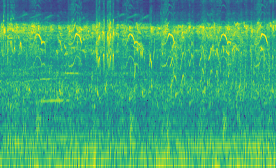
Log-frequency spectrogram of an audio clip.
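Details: Sogon (Ruby-cheeked sunbird) chattering song in gacor ngobra style as a singing lure: a thick tangle of high, squeaky arching notes, briefly denser around the second mark, running throughout.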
